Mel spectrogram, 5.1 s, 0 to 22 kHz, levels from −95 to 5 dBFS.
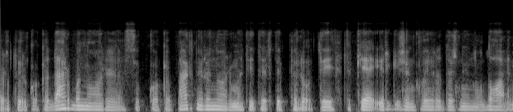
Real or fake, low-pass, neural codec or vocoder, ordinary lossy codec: real; 7.2 kHz; none; Opus, 16 kbps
